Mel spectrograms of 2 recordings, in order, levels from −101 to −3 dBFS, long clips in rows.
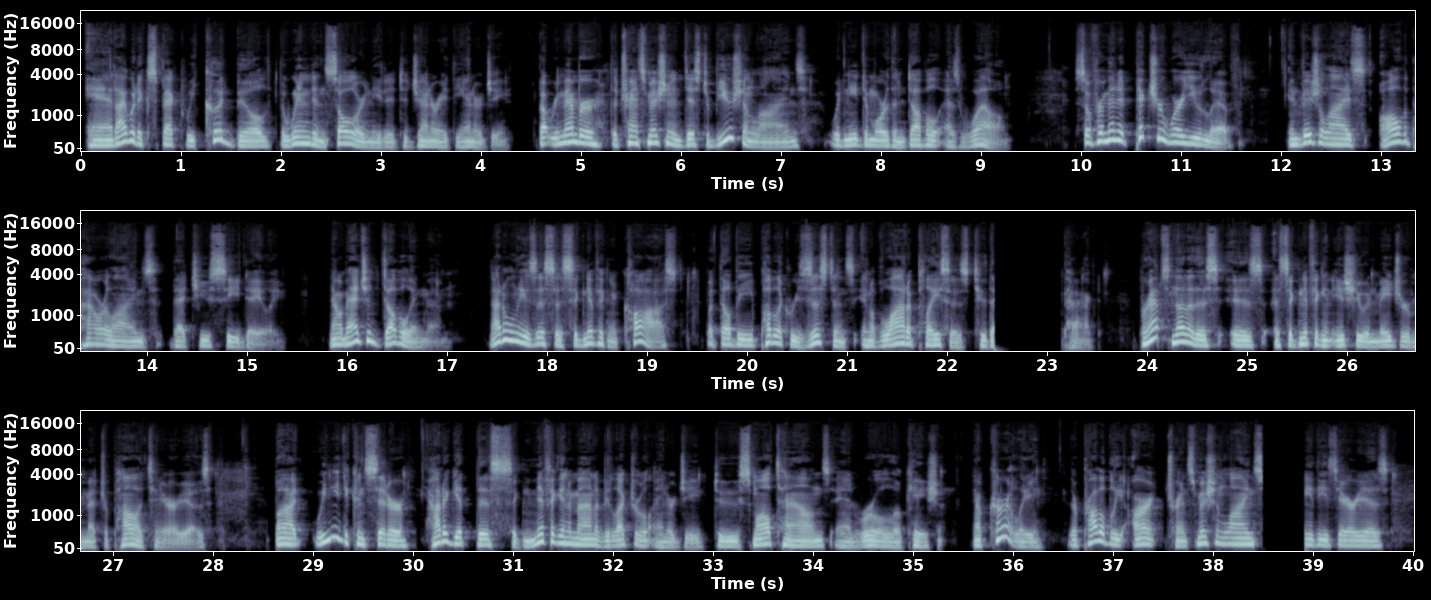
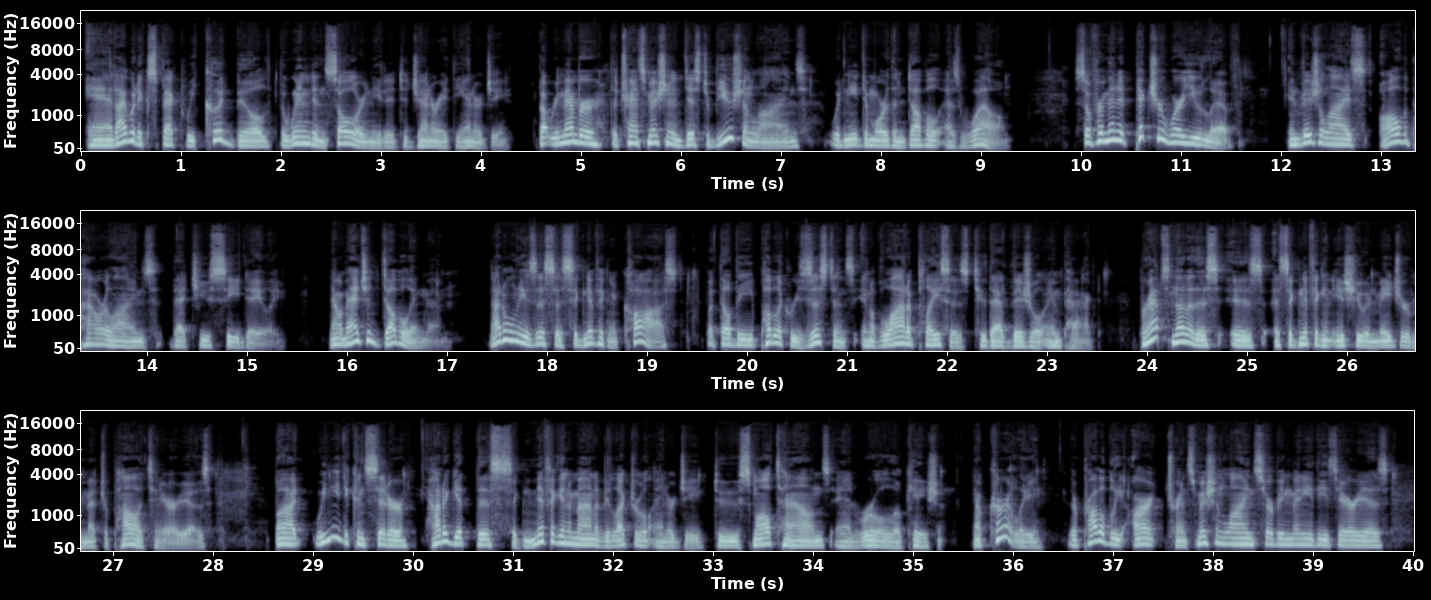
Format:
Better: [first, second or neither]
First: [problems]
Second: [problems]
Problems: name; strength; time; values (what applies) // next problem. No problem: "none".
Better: second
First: audio cutting out; at 22 s for 0.5 s and at 38 s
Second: none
